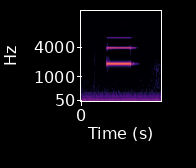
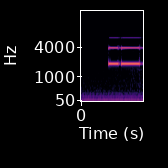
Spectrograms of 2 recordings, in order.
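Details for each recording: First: Faulty Xbox One S 1TB that powers on then straight off: clean, steady half-second multimeter beeps on each probe touch while checking filters for shorts; continuity, filters read as fine. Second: Xbox One S 1TB that powers on then straight off, with burnt traces and solder blobs: the meter gives two quick high continuity beeps, so the probed traces are shorted together. It is uncertain whether that is normal.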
